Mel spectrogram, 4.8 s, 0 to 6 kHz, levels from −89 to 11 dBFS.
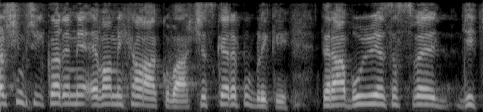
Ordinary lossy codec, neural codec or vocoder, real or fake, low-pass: none; codec, 16 kHz, 16 kbps, FunCodec, trained on LibriTTS, 50 frames a second; fake; 5.4 kHz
